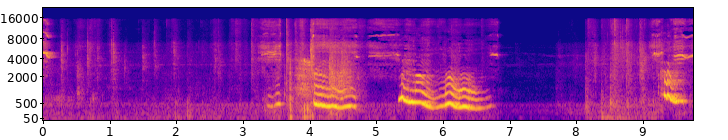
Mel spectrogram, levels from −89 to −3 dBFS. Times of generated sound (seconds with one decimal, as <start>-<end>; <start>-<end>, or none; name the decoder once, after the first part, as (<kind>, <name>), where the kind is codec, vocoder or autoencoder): none

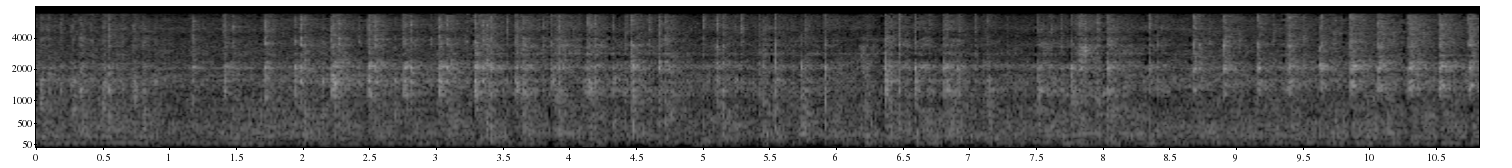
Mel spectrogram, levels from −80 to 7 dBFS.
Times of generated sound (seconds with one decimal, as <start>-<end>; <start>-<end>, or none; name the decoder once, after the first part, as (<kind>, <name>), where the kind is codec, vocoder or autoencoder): 3.4-8.5 (codec, SNAC)

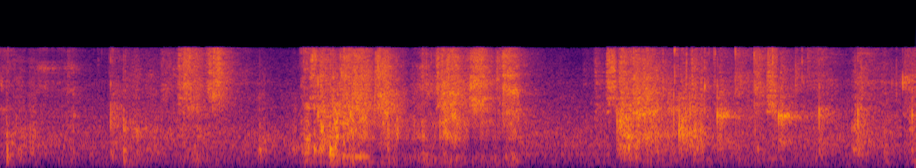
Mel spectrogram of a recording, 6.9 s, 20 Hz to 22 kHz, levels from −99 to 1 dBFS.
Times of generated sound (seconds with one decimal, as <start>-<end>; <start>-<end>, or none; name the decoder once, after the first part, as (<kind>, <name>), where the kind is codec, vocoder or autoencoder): 2.6-3.9 (codec, HILCodec)

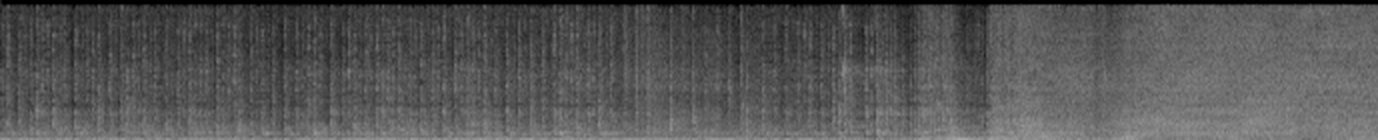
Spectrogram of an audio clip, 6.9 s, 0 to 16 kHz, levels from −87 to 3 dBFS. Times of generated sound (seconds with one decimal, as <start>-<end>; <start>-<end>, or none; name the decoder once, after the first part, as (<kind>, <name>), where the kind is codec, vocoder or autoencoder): 3.1-3.8 (codec, DAC); 5.2-6.5

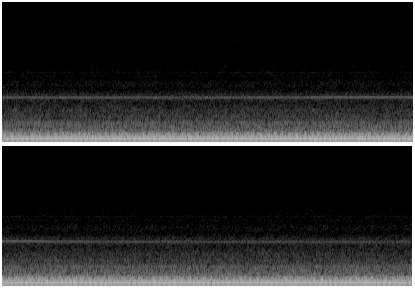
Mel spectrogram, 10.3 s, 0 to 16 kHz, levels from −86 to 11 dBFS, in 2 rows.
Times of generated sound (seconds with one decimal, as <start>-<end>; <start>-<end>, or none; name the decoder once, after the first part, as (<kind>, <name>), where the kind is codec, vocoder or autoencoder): 2.0-2.5 (autoencoder, DAC-VAE)

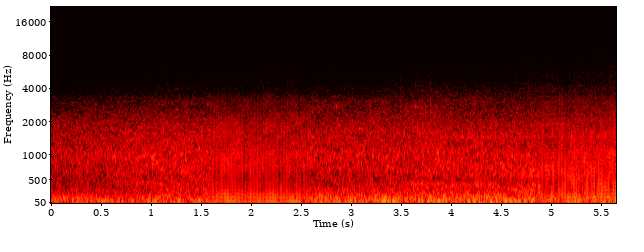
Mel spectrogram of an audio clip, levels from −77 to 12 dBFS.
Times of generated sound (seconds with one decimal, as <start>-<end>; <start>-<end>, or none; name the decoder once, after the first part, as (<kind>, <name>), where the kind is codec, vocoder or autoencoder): 1.6-2.6 (vocoder, WaveNeXt); 4.9-5.7

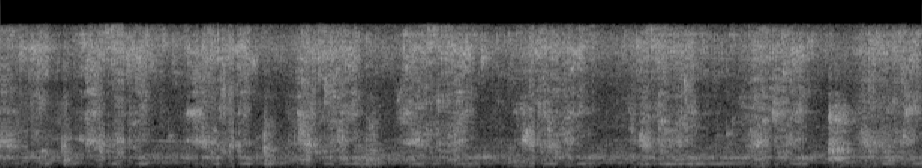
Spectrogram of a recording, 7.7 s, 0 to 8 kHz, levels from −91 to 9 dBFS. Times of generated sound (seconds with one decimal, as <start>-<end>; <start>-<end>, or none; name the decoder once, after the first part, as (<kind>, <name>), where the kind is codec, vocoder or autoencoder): 0.0-0.6 (codec, SNAC)

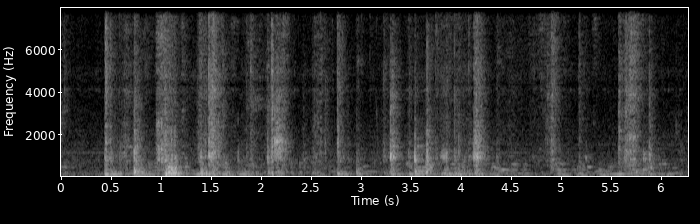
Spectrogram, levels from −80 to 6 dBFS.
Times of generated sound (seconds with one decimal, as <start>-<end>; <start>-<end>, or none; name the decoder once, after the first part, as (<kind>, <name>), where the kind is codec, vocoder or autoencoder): none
